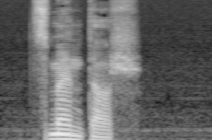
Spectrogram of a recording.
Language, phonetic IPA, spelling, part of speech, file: Polish, [ˈt͡smɛ̃ntaʃ], cmentarz, noun, Pl-cmentarz.ogg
